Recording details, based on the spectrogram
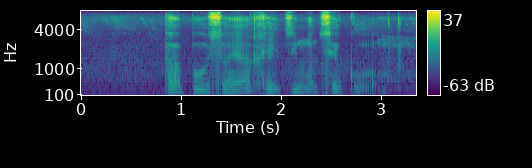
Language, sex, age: Tswana, male, 22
